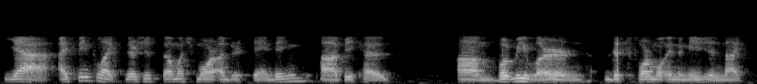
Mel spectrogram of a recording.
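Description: A man's voice: fairly low pitch, fairly even intonation, unhurried. A young man, a university student, co-hosting a podcast in an upbeat, chatty way, full of "like". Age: young adult. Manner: upbeat, chatty, heavy use of "like". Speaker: podcast co-host. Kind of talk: casual chat. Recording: thin phone-like audio.

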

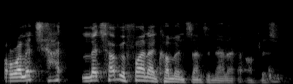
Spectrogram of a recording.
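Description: A man's voice: on the high side, big pitch swings, fast, husky. A man hosting a podcast, friendly and a little hesitant as he hands over to guests, trailing off at the ends of lines. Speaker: podcast host. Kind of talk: hosting wrap-up. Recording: slightly dull lo-fi sound.

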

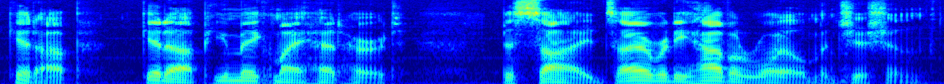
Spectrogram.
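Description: A man voicing a grim, joyless old king in a storybook, speaking in a flat, curt, imperious manner. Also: low voice, normal speed, no echo. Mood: irritable.

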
